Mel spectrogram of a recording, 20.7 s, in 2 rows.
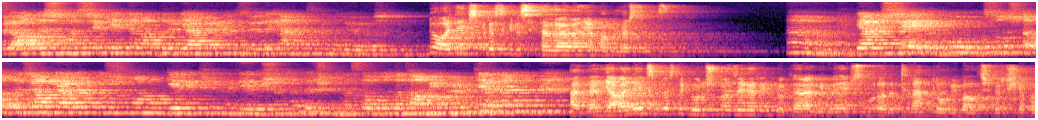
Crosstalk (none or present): none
